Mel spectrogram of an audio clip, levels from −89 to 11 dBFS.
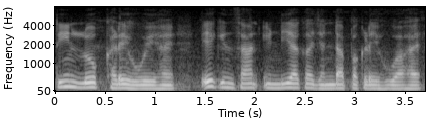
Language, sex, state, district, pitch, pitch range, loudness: Hindi, male, Uttar Pradesh, Lalitpur, 145 Hz, 130-160 Hz, -16 LUFS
